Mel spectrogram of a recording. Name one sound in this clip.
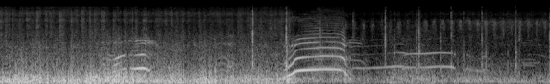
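Young men call out and cheer outdoors.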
